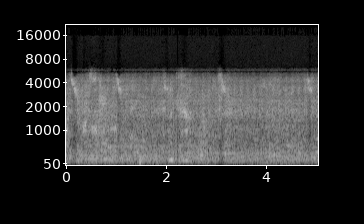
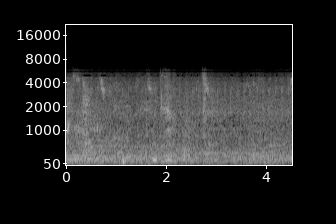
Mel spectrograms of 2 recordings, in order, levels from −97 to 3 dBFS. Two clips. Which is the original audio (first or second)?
second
